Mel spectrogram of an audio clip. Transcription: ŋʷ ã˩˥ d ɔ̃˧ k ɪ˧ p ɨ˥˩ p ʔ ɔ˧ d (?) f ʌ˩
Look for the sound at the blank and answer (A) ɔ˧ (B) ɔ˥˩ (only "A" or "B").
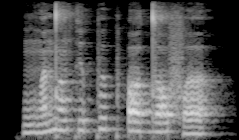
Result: A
